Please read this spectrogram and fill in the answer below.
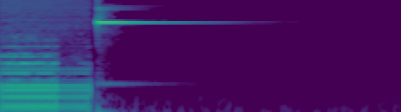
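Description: Background music on a held chord, cut off about half a second in by a single bright high-pitched ding, an outro logo chime that rings and fades away within a second.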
